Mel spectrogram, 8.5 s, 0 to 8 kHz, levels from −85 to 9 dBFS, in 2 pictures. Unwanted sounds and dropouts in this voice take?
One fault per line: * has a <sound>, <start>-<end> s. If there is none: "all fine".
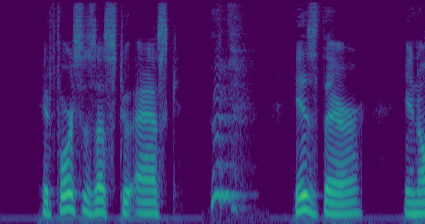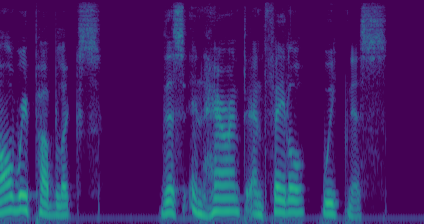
* has a sneeze, 2.1-2.6 s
